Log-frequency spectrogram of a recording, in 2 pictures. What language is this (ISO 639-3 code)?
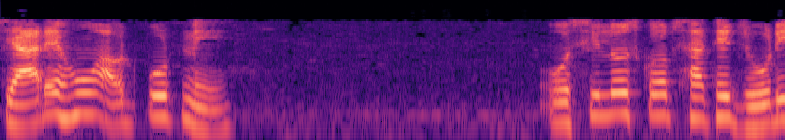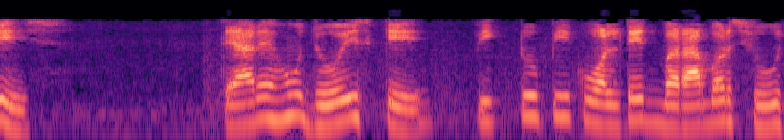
guj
